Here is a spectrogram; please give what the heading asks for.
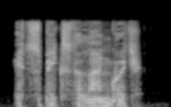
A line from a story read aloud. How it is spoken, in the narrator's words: the man muttered at length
